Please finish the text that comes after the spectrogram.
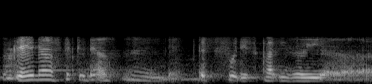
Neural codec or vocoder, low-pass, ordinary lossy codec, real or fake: codec, 32 kHz, 1.9 kbps, SNAC; 3.6 kHz; none; fake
